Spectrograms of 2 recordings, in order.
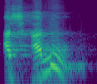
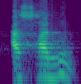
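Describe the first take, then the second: First: The middle has 'sh' followed by a clear 'h'. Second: The middle has a plain 's' and no 'h'. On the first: It means I bear witness. The speaker calls it right. "ini tepat" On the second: It means lion. The speaker calls it wrong. "kita ringankan bacaannya"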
